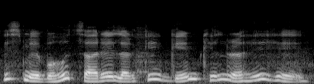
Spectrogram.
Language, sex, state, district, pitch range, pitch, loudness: Hindi, male, Arunachal Pradesh, Papum Pare, 145-230 Hz, 195 Hz, -15 LUFS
